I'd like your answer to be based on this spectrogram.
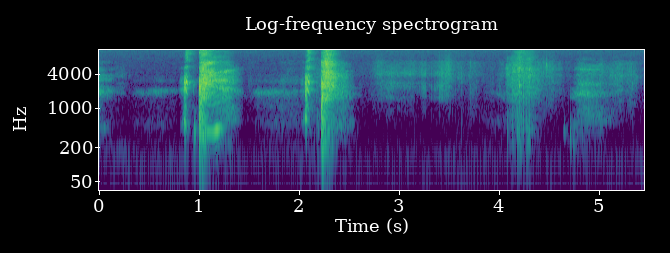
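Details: Person with a daisy allergy, after closely smelling daisies, gives two sharp, wet, explosive sneezes about a second apart, then softer snuffling breaths; allergic sneezing.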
